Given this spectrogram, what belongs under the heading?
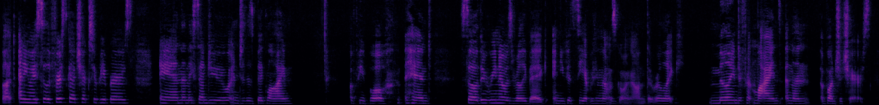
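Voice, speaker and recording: An eighteen-year-old American vlogger and amateur singer casually tells her story to camera as if chatting with a friend, in a medium-pitched voice heavy with vocal fry and little pitch movement. She speaks at normal speed, rambling youthfully with frequent filler words and backtracking.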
